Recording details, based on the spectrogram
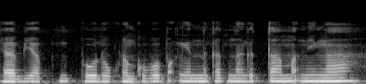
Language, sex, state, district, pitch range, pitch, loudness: Garo, male, Meghalaya, South Garo Hills, 140-145 Hz, 140 Hz, -14 LUFS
